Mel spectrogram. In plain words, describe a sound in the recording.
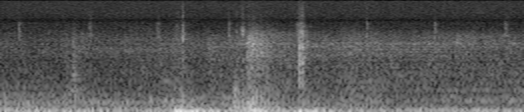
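A heavy truck crashes and tips over with a loud bang.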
